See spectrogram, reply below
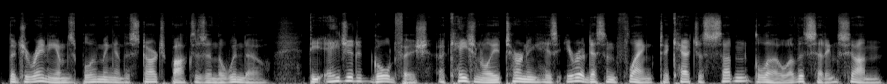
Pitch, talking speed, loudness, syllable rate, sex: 110 Hz, 185 wpm, -18 LUFS, 5.4 syllables/s, male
